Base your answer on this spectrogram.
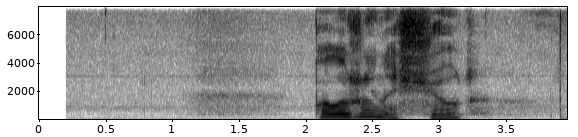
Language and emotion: Russian, sad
